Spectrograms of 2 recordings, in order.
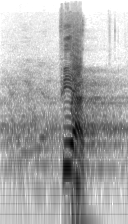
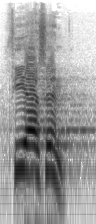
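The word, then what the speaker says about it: fiat: 또 하나는 피앗. 이 원래 발음은 F 발음이기 때문에 피앗 이렇게 하는데 우리는 그냥 피앗이라고 합니다.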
